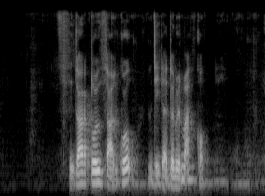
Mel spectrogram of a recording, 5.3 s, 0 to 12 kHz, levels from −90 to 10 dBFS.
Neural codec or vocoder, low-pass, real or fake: autoencoder, 22.05 kHz, a latent of 192 numbers a frame, VITS, trained on one speaker; 9.9 kHz; fake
